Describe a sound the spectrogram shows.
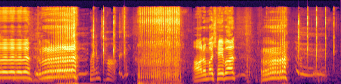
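A man growls and shouts in a rough, strained voice.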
